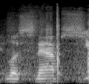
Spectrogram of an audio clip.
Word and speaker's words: Lesnapps: Folks, this is Ginger Lesnapps. – Hello. – Did I say that right, Lesnapps? – You did.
